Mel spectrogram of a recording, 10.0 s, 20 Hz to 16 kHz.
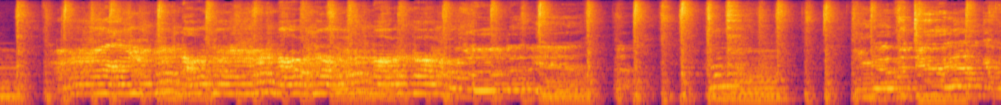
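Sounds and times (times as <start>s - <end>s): electric guitar strumming blues: 0.0s - 10.0s
wavering guitar melody: 0.0s - 10.0s.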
